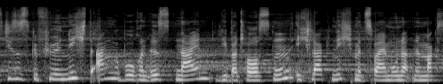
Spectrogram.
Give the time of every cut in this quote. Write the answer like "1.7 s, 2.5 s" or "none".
none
